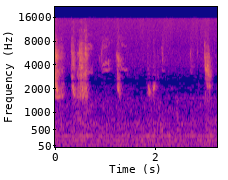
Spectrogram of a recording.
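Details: Four young blackbirds raised by hand before release, with a loud burst of harsh chirping at the start, then softer scattered squeaks and a final sharp chirp.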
